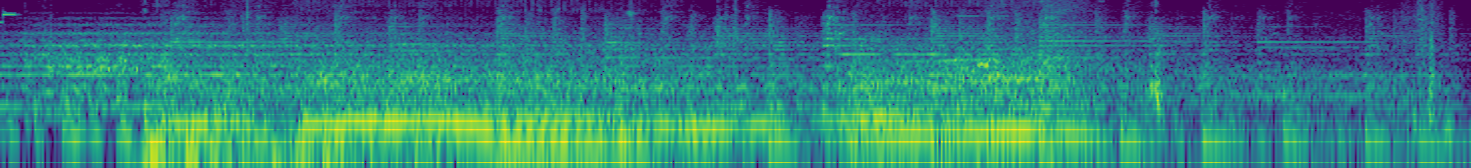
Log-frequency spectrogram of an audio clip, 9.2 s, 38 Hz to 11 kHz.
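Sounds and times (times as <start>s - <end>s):
car engine rumbling as car pulls up and stops: 0.7s - 8.5s.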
